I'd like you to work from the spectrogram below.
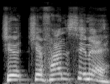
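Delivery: put-on Manchester accent. Trying out flirting in a put-on Manchester accent. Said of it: "Manchestery sounds quite nice".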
